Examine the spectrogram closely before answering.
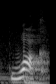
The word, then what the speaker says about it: walk: Зверніть увагу, «l» тут не читається. «To walk» – «walk».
